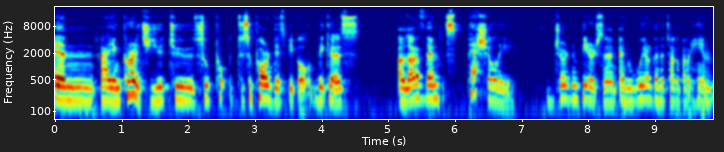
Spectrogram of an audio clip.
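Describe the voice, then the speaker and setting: The recording is very clean, with a silent background. A woman talks in a Spanish accent. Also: fairly low pitch for a woman, moderate pace. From Chile. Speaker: political commentary youtuber. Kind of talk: opinion monologue. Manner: halting, repeats words.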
